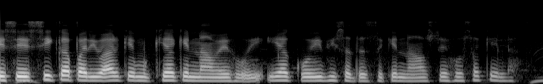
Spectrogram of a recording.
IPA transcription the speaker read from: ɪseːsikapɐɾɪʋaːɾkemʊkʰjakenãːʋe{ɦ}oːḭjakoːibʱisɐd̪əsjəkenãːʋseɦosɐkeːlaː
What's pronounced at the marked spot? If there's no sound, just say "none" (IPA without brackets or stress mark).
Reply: ɦ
